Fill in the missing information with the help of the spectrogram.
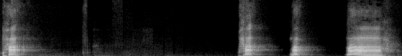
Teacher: মনে আছে যখন এ প্রোনাউন্সিয়েশন করবে উপরের দাঁত নিচের ঠোঁটের সঙ্গে টাচ করে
